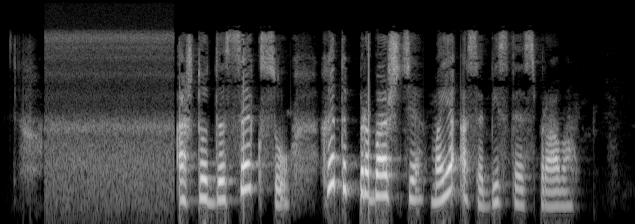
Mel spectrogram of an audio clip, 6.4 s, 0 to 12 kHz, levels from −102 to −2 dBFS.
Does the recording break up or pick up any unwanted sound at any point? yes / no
no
